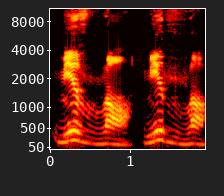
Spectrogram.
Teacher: Hani nun düştü arkadaşlar ra şeddele okundu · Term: idham bila gunne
